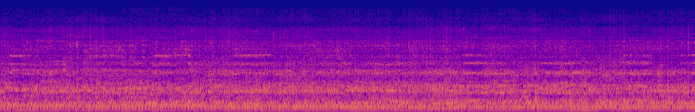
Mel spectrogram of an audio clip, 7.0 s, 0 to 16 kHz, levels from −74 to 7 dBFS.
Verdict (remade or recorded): remade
